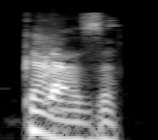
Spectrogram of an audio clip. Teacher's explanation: Spelled just like a Spanish word, but this one is, this S is a Z voiced here.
